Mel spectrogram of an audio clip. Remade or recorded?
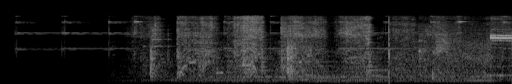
recorded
